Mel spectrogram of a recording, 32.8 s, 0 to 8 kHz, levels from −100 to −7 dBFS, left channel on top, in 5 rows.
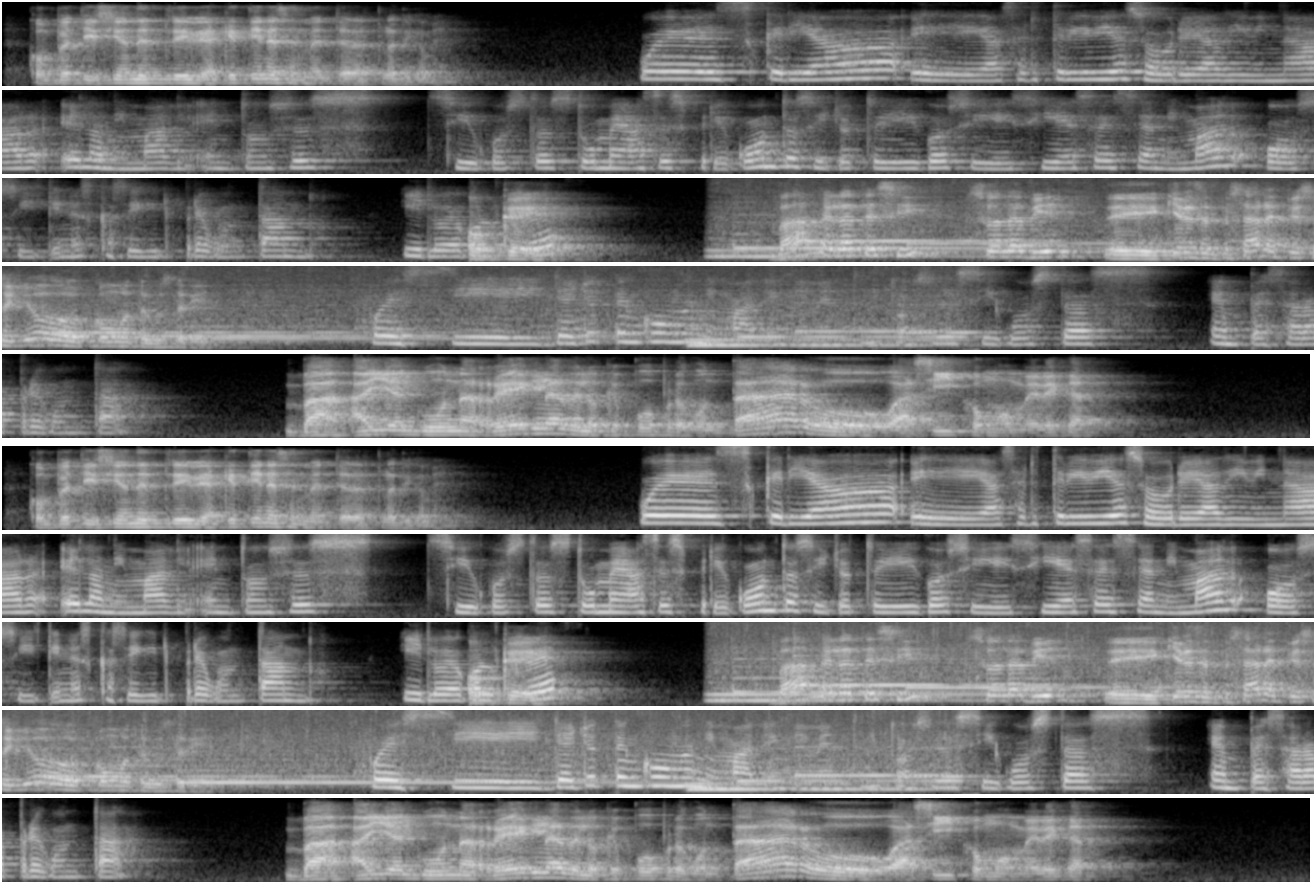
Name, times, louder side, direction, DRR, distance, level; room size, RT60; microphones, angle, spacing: voice 1, 0.1-2.2 15.4-15.8 17.0-20.7 27.7-31.6, equal, 5° right, 4 dB, 0.7 m, -25 dB
voice 2, 3.2-8.4 8.7-14.7 15.1-15.9 21.5-25.4 25.7-26.9, right 6 dB, 35° right, 14 dB, 0.3 m, -27 dB
sound 1, 16.6-24.5, right 4 dB, 80° right, 0.6 m, -31 dB
9.5 x 3.3 x 5.3 m, 0.70 s
head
